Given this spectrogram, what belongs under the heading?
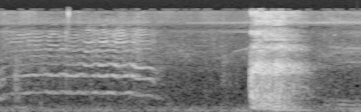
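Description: A single loud bleat from a Kathiawari goat cuts in near the end, preceded by a faint wavering goat bleat in the background.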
